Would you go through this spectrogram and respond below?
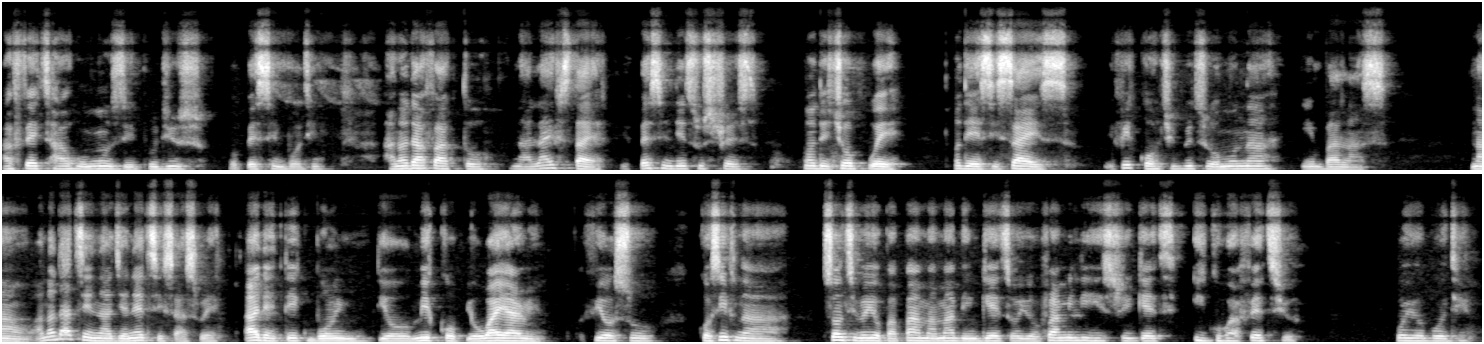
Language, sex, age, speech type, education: Nigerian Pidgin, female, 30-45, spontaneous, tertiary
